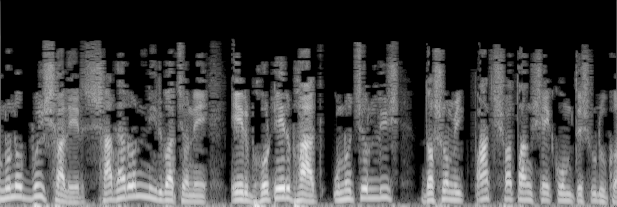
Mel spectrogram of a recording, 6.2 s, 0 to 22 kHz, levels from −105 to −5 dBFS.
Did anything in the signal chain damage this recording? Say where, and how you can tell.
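Yes, at the codec stage, across the whole speech clip. Nothing survives above 9.7 kHz, so the sound is dull. Sibilants turn fizzy and smeared. This is likely AAC compression, with AAC-LC starving its frequency lines, which fits roughly 24 kbps.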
